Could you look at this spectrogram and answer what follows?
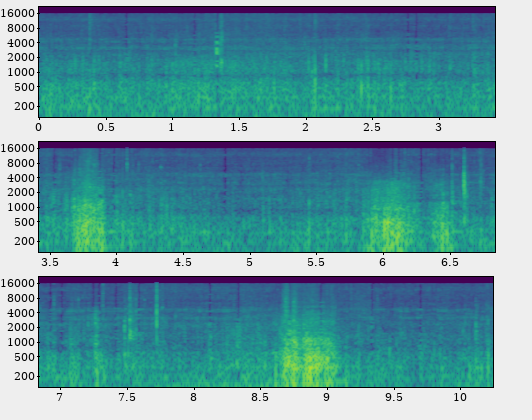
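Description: Orbea Rallon enduro mountain bike ridden fast down a rocky dirt trail: steady tyre noise and bike rattle with a heavy rumble, broken by brief louder rushes about four seconds in, twice around six seconds and near nine seconds.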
